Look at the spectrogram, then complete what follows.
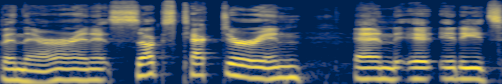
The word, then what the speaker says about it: Tector: I went to The Buffy Wikipedia and it's tector cuz he's like and his younger brother tea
